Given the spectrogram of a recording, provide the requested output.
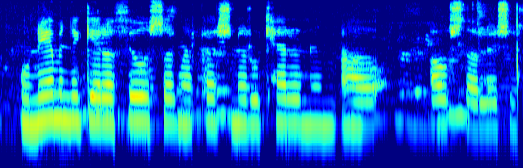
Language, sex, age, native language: Icelandic, female, 13, Icelandic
